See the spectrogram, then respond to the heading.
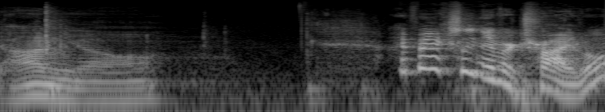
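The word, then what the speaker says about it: año: This is pronounced ano and with well an o is pronounced ano and means like anus.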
